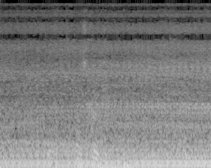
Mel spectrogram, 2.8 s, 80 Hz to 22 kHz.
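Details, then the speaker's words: All-original Hyundai Excel, 67,000 km, small four-cylinder after driving at 100 with no smoke: steady idle a touch fast for a warm engine; owner wonders if it is still running on the choke, unconfirmed. "Has it got the choke? Is there a choke in there, a manual choke or not? I wonder if it's running on the choke still."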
